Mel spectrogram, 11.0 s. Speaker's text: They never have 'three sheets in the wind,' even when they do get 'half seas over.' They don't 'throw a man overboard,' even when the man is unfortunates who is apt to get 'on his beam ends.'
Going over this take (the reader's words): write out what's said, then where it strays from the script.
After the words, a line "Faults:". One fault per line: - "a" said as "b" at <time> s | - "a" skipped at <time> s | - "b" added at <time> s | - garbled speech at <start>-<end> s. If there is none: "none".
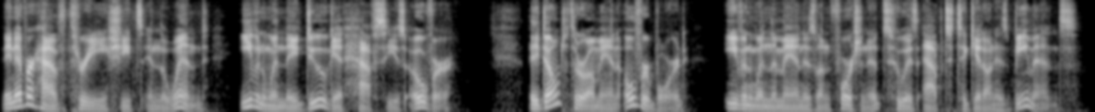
They never have 'three sheets in the wind,' even when they do get 'half seas over.' They don't 'throw a man overboard,' even when the man is unfortunates who is apt to get 'on his beam ends.'
Faults:
none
